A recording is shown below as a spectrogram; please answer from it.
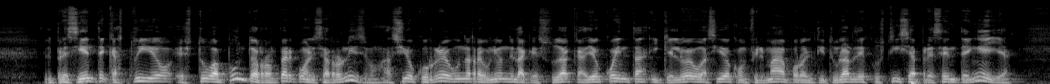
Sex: male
